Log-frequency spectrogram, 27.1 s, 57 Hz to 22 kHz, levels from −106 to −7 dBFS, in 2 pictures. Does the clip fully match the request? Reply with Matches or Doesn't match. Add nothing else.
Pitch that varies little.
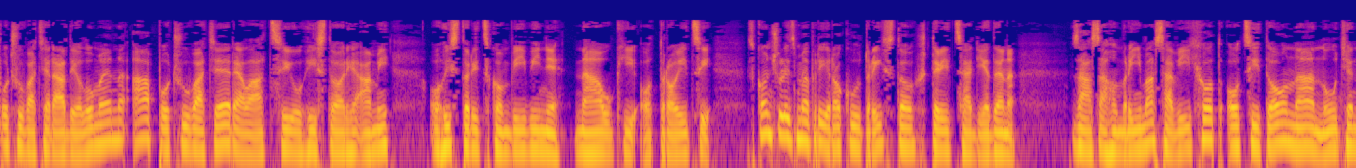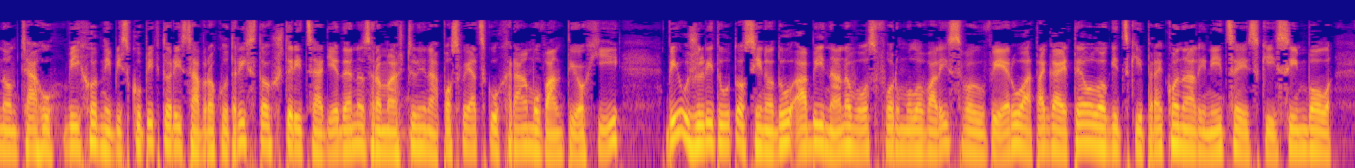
Doesn't match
